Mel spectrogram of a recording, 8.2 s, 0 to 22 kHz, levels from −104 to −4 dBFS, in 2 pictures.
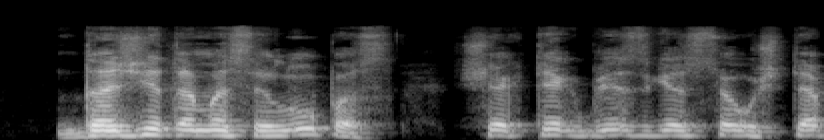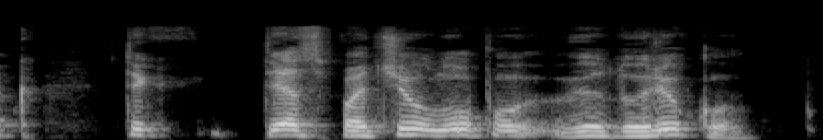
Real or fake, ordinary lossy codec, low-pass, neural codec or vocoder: fake; AAC, 48 kbps; 9.9 kHz; vocoder, 44.1 kHz, 128 mel bands, Pupu-Vocoder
